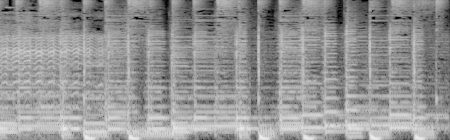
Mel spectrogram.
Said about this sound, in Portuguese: Na minha casa tem um bode, e quando começa a berrar, eu já acordo bem cedinho com a garrafa.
